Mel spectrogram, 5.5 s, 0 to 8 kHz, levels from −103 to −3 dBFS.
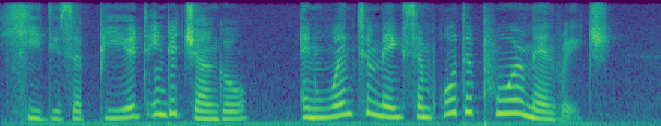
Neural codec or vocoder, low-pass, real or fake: none; 7.2 kHz; real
